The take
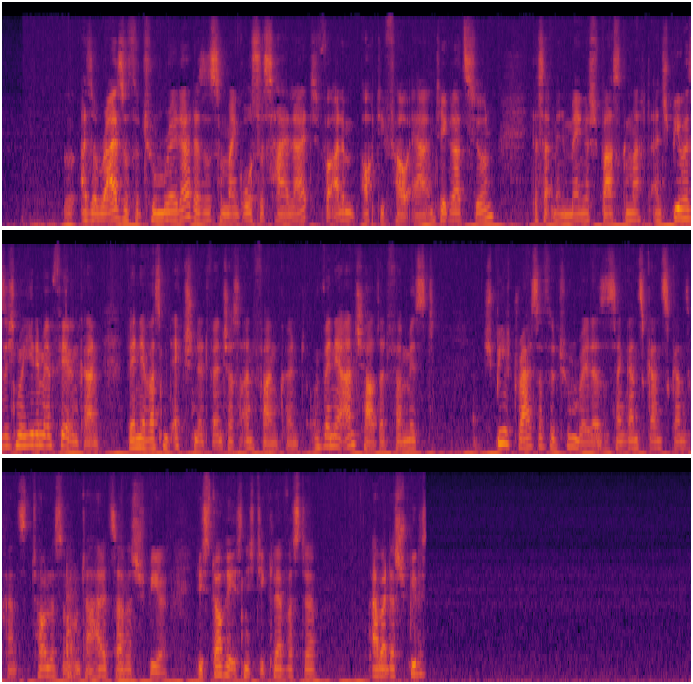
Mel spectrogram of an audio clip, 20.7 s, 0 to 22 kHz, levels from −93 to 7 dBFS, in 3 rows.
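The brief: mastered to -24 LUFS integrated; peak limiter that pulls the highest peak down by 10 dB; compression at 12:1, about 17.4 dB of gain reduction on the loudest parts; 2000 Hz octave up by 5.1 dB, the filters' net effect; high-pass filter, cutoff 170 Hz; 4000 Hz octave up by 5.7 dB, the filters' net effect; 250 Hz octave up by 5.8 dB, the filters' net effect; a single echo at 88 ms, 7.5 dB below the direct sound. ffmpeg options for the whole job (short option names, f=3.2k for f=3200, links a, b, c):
-af "highpass=170,equalizer=f=250:t=o:g=8,equalizer=f=2k:t=o:g=5.5,equalizer=f=4k:t=o:g=5.5,acompressor=threshold=-29dB:ratio=12,alimiter=limit=-22.5dB:level=0:latency=1,aecho=1:1:88:0.422,volume=10.5dB"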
